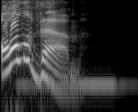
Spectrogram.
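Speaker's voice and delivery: very loud, frustrated delivery with an edge. Recounting being interrupted and pressed, the speaker replays a reply with a frustrated edge. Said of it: "with an edge in my voice".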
